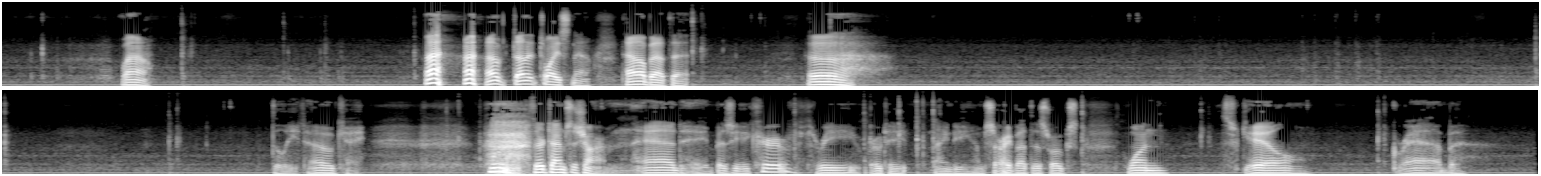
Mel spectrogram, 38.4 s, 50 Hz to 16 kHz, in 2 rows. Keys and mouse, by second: 0.2 ctrl+h, 2.8 h, 4.6 shift+h, 9.2 d, 10.9 x, 17.6-19.7 middle drag, 19.7 Tab, 21.9 x, 25.3 shift+a, 29.7 KP_3, 30.6 r, 33.3 KP_1, 34.8 s, 37.0 g.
